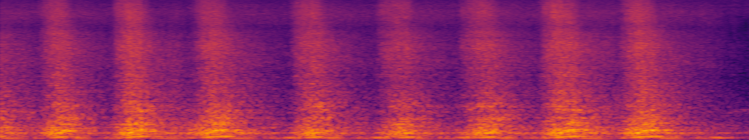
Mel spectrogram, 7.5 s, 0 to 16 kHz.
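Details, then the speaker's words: Gen 2 LT1 350 small-block Chevy, sat nearly 20 years, carbureted on dyno, first start: runs with regular surging rises and falls as throttle is worked; has oil pressure, timing still to be set. "yay it's aive it's got oil pressure taking throttle obviously the distributor's somewhere close"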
